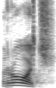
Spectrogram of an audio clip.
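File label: "роч", Komi, female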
